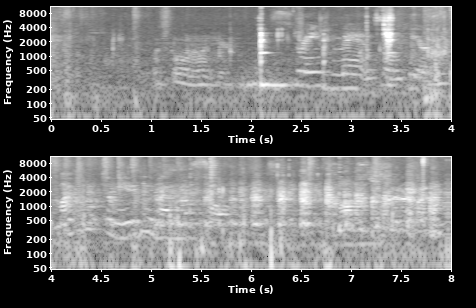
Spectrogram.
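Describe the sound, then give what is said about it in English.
Heavy, rapid panting from a dog, steady and continuous throughout, heard under people talking. “Some very heavy breathing out of Onyx here, bud.”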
